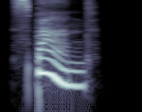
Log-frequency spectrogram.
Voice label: DRESS TRAP, minimal pairs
